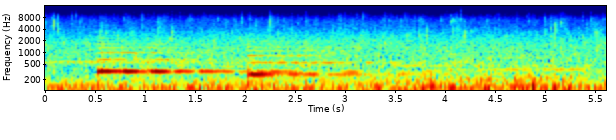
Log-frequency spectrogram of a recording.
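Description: Steady rain patters on a surface, a dense continuous hiss with a low, tonal hum drifting in briefly near the start; no voices.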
